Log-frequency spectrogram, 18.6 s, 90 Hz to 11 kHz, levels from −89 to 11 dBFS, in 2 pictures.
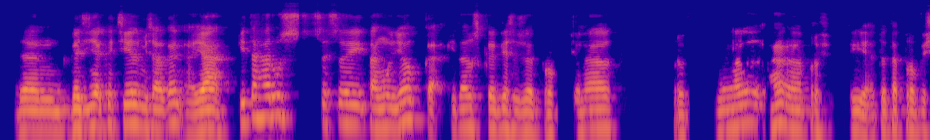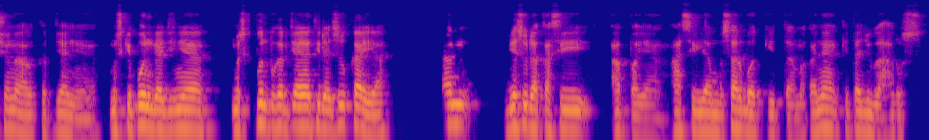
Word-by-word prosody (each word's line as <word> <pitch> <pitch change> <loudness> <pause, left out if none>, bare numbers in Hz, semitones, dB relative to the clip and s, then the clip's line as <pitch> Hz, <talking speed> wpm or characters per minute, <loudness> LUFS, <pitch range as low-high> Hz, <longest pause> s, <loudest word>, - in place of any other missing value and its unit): dan 125 -1 +2
gajinya 135 +2 +3
kecil 155 +1 +1
misalkan, 135 +2 0
ya 130 +1 +6
kita 165 +6 -1
harus 200 +1 0 0.2
sesuai 155 0 -2
tanggung 135 0 0
jawab 180 +1 +1
Kak, - - -3
kita 135 +1 -1
harus 135 0 -6
kerja 130 0 -1
sesuai 120 -1 -1
profesional 130 +3 -3 0.5
profesional 125 +6 -4 0.3
heeh, 135 -5 +1
pros 120 -1 -7 0.2
iya 120 -4 -1
tetap 120 +1 -2
profesional 120 -2 -1
kerjanya, 105 -4 -4 0.2
meskipun 130 +4 +5
gajinya 125 0 +3 0.2
meskipun 125 +5 +2
pekerjaannya 140 0 +6
tidak 135 -3 +3
suka 145 0 +3
ya, 110 0 +1 0.6
kan 155 +1 +3 0.5
dia 140 +2 +4
sudah 145 -3 +4
kasih 125 - 0 0.2
apa 120 -3 -5
ya, 100 -1 -7 0.2
hasil 120 0 -2
yang 115 -2 +2
besar 125 +4 +2
buat 115 -1 +1
kita 110 -2 -8
makanya 120 +4 -1
kita 120 -1 -8
juga 105 -3 -2
harus 110 0 -10
125 Hz, 145 wpm, -24 LUFS, 120-140 Hz, 0.6 s, ya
